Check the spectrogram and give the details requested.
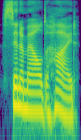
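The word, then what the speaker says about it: cinnamaldehyde: control blood sugar levels cinam alide pronounced cinnamal dhide is the chemical that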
